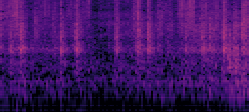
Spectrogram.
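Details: Indoor Abyssinian guinea pig mother with three newborn young, split off from the herd after giving birth; quiet, clipped chirping pulses recur at irregular half-second intervals amid light cage noise.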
